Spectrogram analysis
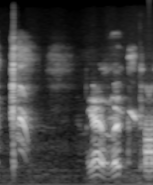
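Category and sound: human body sound, cough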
